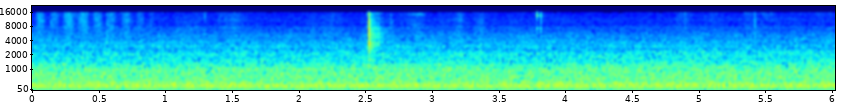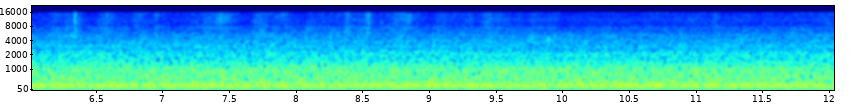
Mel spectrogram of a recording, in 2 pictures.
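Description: Steady low hum and hiss of room noise, with one short click about two and a half seconds in.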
